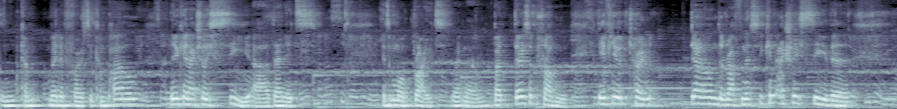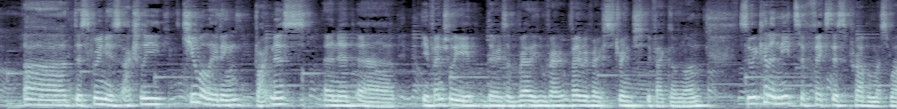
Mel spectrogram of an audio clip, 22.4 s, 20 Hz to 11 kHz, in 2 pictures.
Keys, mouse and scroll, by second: 3.5 middle drag, 4.1 middle click, 7.8-8.9 drag, 9.9-10.4 scroll down 4, 10.4 scroll up 5, 11.9 click, 12.6 scroll down 3, 13.1 scroll up 3, 13.5-13.9 scroll down 2, 14.5-14.8 scroll up 3, 14.8-15.7 scroll down 10, 15.7-16.2 scroll up 2, 16.2 scroll down 2, 16.5-16.8 scroll up 2, 16.8 scroll down 1, 16.9 scroll up 2, 17.2 scroll down 2, 17.3 scroll up 2, 18.4-18.9 scroll down 2, 18.9-19.3 scroll up 1, 19.8-20.2 scroll down 2, 20.1-20.8 scroll up 3, 21.4-22.0 scroll down 2, 22.0-22.3 scroll up 1.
